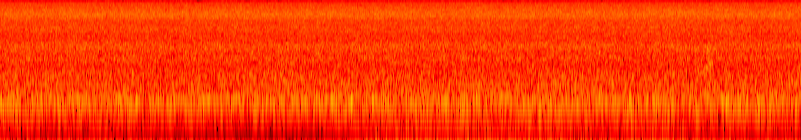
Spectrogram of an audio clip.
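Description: Flowing river water rushing with a steady, even noise that does not change.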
